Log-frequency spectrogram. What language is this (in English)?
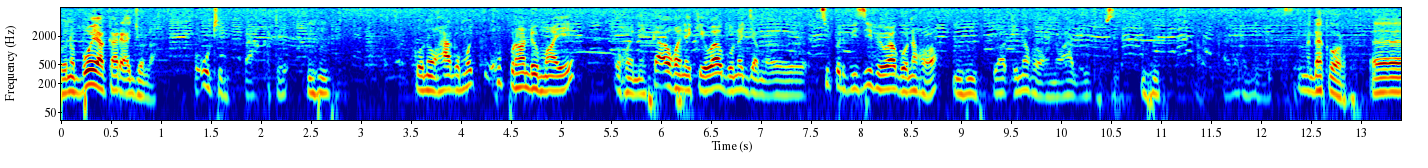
Serer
